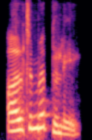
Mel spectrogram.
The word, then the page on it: ultima Thule: Indian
